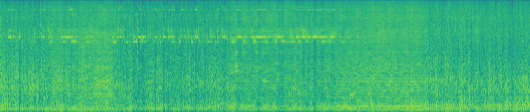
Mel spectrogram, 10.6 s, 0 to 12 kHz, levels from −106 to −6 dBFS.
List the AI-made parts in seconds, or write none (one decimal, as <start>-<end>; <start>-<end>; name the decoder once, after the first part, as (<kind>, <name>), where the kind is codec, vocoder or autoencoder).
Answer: 1.0-2.3 (vocoder, Vocos); 4.6-8.5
